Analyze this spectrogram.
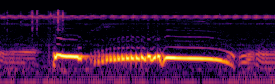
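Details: Red-eyed albino white turtle dove cooing at night: one sustained, soft, low coo opening with a clear note, wavering through a quick pulsing stretch, then holding level before dropping away; a faint thin electronic whine persists.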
